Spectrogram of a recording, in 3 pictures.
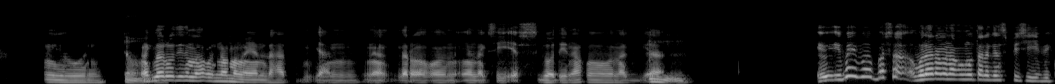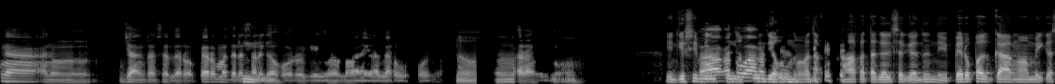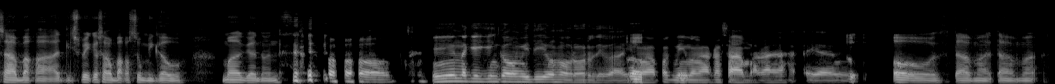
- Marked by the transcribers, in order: chuckle; chuckle
- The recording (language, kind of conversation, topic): Filipino, unstructured, Ano ang mga benepisyo ng paglalaro ng mga larong bidyo sa pagbuo ng pagkakaibigan?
